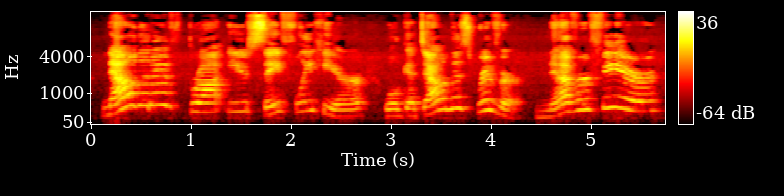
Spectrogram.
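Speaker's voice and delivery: boastful Papa Bear. Acted. Father bear brushing off the scouts' guidebook, boastful. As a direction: scoff at the book with bravado.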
